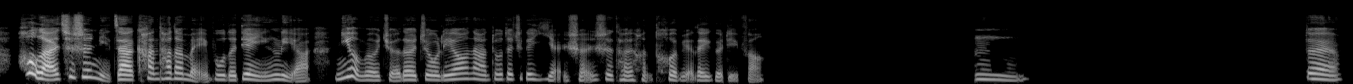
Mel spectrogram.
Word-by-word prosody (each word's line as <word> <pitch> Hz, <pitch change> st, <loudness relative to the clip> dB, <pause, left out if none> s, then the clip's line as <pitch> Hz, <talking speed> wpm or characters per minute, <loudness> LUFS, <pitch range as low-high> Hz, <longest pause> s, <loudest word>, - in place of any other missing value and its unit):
后 -, -, +7 dB
来 215 Hz, +2 st, +10 dB
其 345 Hz, +7 st, +2 dB
实 335 Hz, 0 st, +3 dB
你 235 Hz, -9 st, -6 dB
在 225 Hz, -1 st, +6 dB
看 270 Hz, +3 st, -1 dB
他 275 Hz, +2 st, -1 dB
的 265 Hz, -1 st, +2 dB
每 215 Hz, -5 st, -5 dB
一 -, -, -7 dB
部 220 Hz, -1 st, -5 dB
的 205 Hz, 0 st, -2 dB
电 230 Hz, -5 st, +1 dB
影 205 Hz, +5 st, -5 dB
里 205 Hz, -8 st, -3 dB
啊， 145 Hz, +2 st, -5 dB, 0.2 s
你 270 Hz, +8 st, -3 dB
有 375 Hz, -, +3 dB
没 200 Hz, -1 st, -5 dB
有 195 Hz, -, -3 dB
觉 170 Hz, -3 st, -6 dB
得 210 Hz, +2 st, 0 dB
就 215 Hz, -2 st, -2 dB
里 210 Hz, +3 st, -2 dB
奥 255 Hz, +1 st, 0 dB
纳 245 Hz, -4 st, -3 dB
多 235 Hz, +2 st, -8 dB
的 240 Hz, -1 st, -5 dB
这 -, -, -11 dB
个 240 Hz, -, -4 dB
眼 220 Hz, -4 st, -10 dB
神 205 Hz, -, -6 dB
是 225 Hz, 0 st, -4 dB
他 205 Hz, -1 st, -7 dB
很 -, -, -11 dB
特 210 Hz, -3 st, -5 dB
别 185 Hz, -, -10 dB
的 190 Hz, -, -4 dB
一 185 Hz, -, -7 dB
个 170 Hz, -2 st, -8 dB
地 -, -, -13 dB
方？ -, -, -11 dB, 2.1 s
嗯。 220 Hz, -2 st, -9 dB, 2.8 s
对。 235 Hz, -5 st, +1 dB
220 Hz, 200 characters per minute, -23 LUFS, 200-245 Hz, 2.8 s, 来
